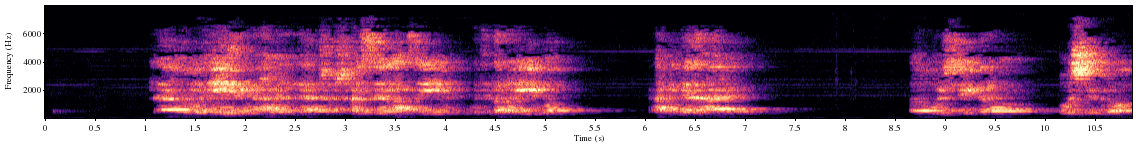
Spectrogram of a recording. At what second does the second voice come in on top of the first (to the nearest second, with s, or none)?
1 s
